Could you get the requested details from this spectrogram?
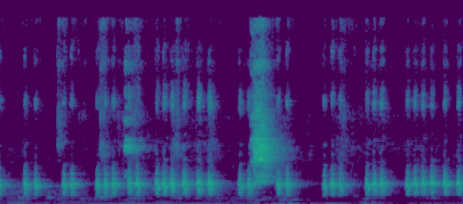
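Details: Yellow-vented bulbul song filled with imitated greater green leafbird 'drodot' bursts: short chattering phrases, about a quarter-second each, repeated in quick series with brief pauses between groups.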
